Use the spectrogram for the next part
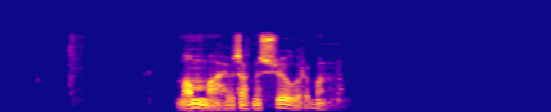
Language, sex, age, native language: Icelandic, male, 40-49, Icelandic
